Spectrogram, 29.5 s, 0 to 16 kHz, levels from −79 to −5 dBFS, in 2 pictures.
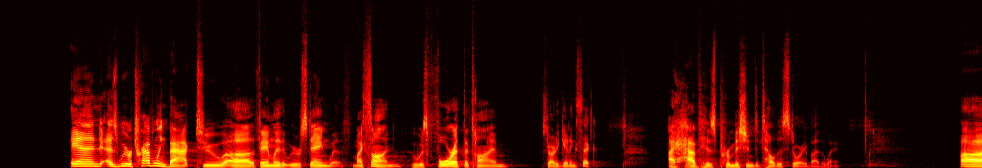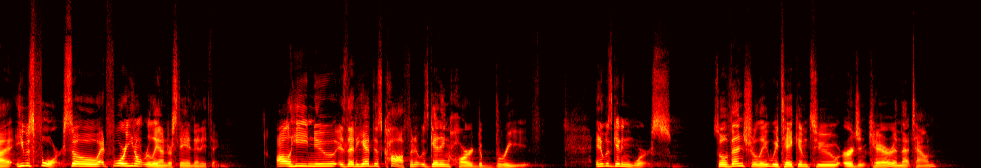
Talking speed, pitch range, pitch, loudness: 165 wpm, 130-195 Hz, 160 Hz, -23 LUFS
